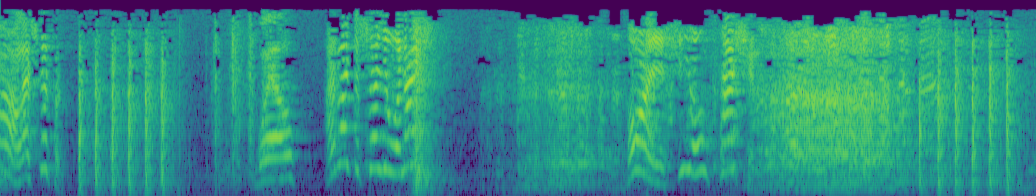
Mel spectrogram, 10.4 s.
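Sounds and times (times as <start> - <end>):
salesman knocking on a door in a comedy sketch: 0.8 - 1.8, 9.4 - 10.2
speech: 2.6 - 4.4, 6.5 - 9.1
audience laughter: 5.0 - 6.3, 7.5 - 9.6.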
